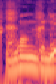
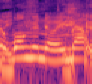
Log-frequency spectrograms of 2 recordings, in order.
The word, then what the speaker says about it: Whanganui: For our overseas listeners, that's Whanganui. – Yeah, Whanganui, Māori pronunciation.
